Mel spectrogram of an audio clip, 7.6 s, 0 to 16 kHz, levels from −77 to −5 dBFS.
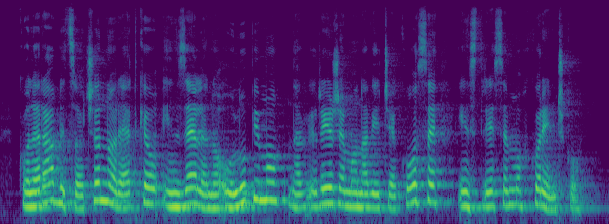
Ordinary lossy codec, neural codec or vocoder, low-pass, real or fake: Opus, 64 kbps; none; 14.4 kHz; real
